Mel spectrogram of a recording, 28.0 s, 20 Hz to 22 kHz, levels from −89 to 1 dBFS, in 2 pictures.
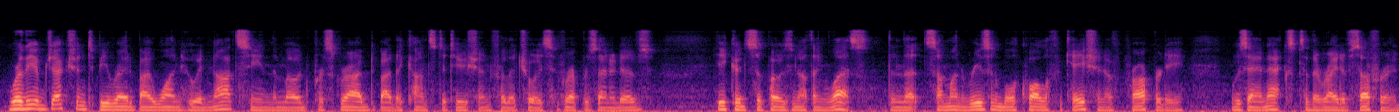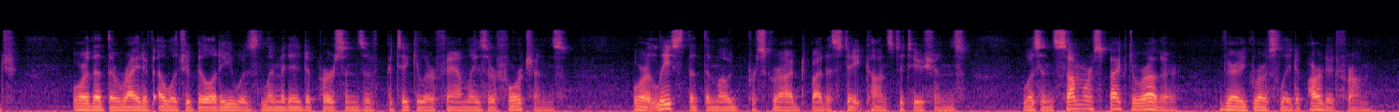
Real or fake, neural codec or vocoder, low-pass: fake; autoencoder, 48 kHz, 128 numbers a frame, DAC-VAE, trained on Japanese speech; 7.2 kHz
